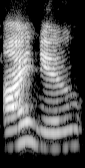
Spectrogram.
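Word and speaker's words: Ainu: knew and with the I knew or the uh well the predator of the Anu I've heard it pronounced as I knew and I'm going with that one um with the Inu which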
